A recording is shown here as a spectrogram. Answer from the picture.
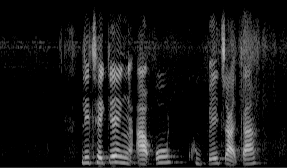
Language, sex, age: Northern Sotho, female, 21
